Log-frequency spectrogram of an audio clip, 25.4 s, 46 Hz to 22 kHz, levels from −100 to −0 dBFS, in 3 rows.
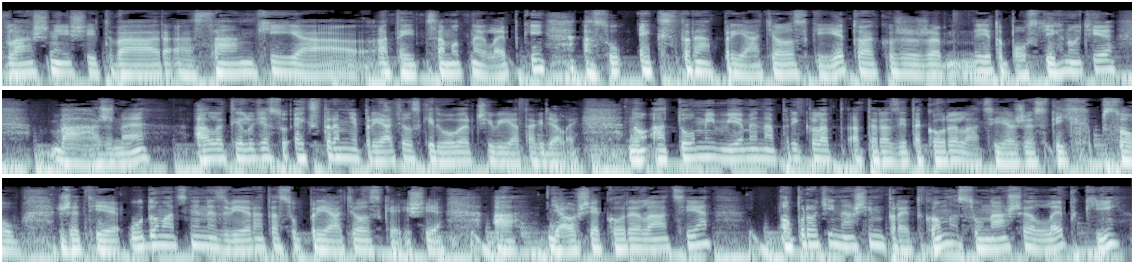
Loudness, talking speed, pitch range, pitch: -17 LUFS, 145 wpm, 110-135 Hz, 120 Hz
